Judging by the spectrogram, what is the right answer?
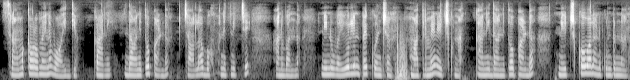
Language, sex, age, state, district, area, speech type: Telugu, female, 18-30, Andhra Pradesh, Kakinada, rural, spontaneous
